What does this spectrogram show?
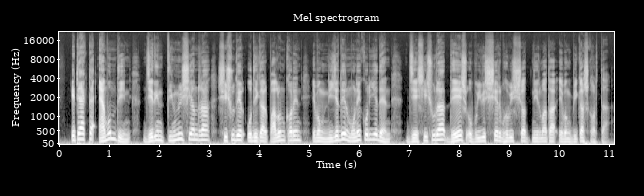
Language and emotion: Bengali, neutral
